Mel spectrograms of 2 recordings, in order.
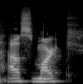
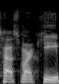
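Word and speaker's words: Housemarque: the new yeah uh house Mark how do you say that actually yeah I always thought was how smart key but it's house mark yeah house mark uh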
